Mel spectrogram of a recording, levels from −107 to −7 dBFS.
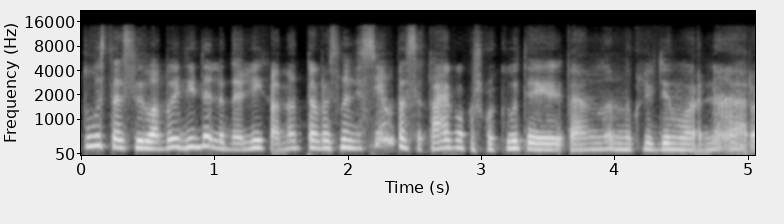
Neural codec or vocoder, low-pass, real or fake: codec, 44.1 kHz, 2.6 kbps, DAC; 14.4 kHz; fake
